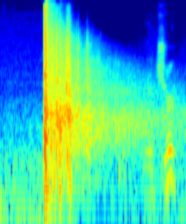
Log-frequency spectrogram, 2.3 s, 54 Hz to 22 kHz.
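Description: A single loud close gunshot from an 1885 High Wall rifle chambered in .45-70 firing powder-coated bullets outdoors, a sharp crack followed by a decaying rumble of echo over about a second.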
